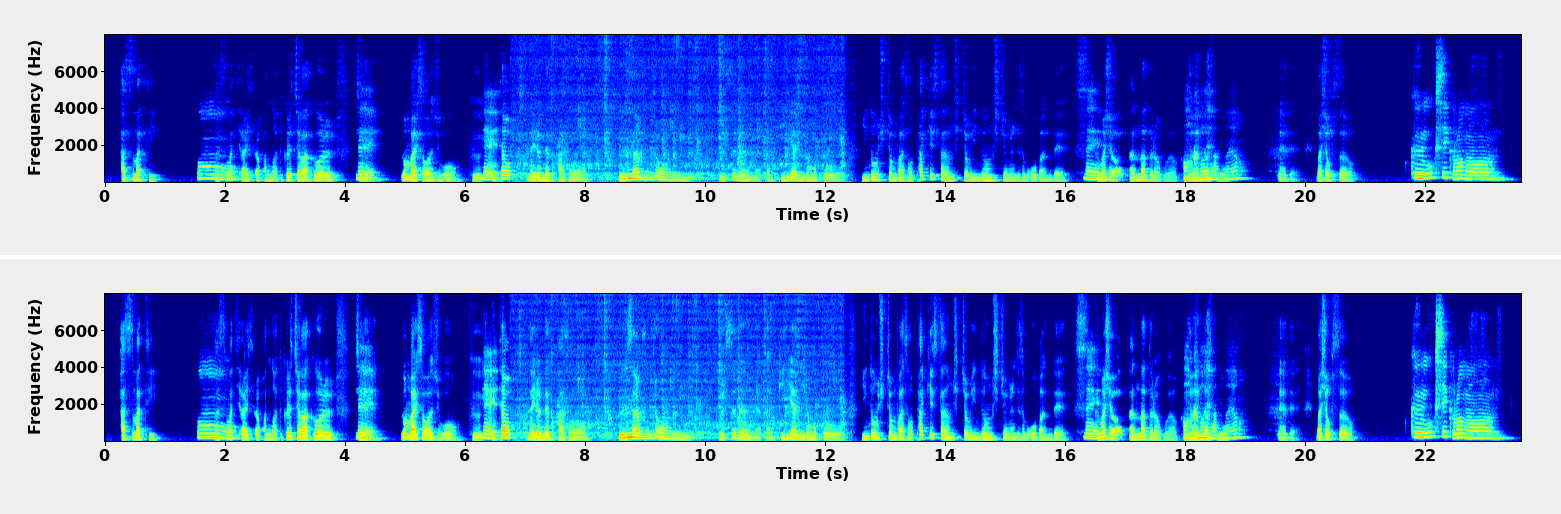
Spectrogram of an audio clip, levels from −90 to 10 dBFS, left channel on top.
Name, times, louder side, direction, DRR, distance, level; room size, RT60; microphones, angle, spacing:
voice 1, 0.3-0.9 1.8-4.5 4.9-6.8 7.0-8.1 8.5-9.8 10.2-18.8 19.5-19.8 20.2-20.8, right 4 dB, 60° right, 16 dB, 0.5 m, -28 dB
voice 2, 1.5-2.2 4.2-4.5 6.3-6.5 8.6-9.1 16.3-16.6 18.0-19.0 21.8-23.3, right 2 dB, 80° right, 7 dB, 2.6 m, -25 dB
sound 1, 6.7-12.3, right 2 dB, 30° right, 4.3 m, -43 dB
16.5 x 8.0 x 5.6 m, 0.36 s
head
